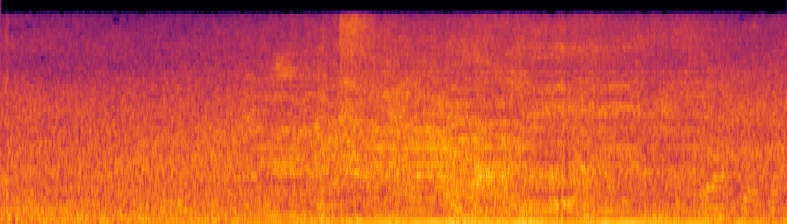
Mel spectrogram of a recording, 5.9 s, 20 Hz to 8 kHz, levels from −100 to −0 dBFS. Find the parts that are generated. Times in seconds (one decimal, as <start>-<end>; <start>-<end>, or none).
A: 1.8-5.3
